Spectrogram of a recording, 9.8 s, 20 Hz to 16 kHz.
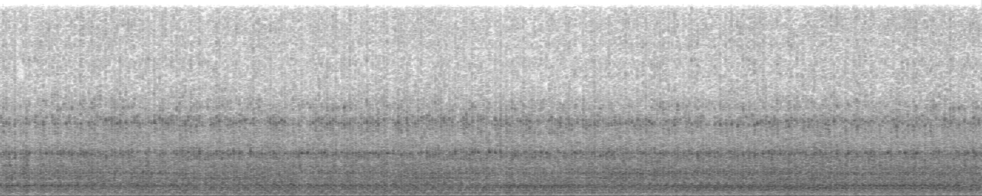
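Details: MCI coach, Detroit Diesel Series 60 DDEC6 (425 hp at 2100 rpm), after repairing the external engine wiring harness that left it running on 3 cylinders: steady, even idle with smooth clatter, now on all 6 cylinders.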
